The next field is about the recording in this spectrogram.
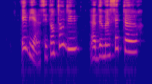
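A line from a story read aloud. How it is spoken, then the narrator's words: Cheerful. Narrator (French): dit-elle gaiement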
